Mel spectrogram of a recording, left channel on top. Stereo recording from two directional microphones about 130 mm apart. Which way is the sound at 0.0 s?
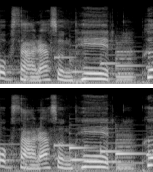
15° left (ahead or behind).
